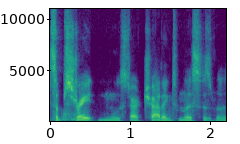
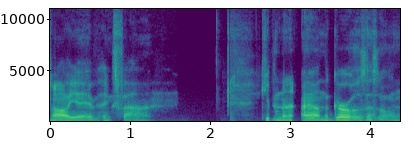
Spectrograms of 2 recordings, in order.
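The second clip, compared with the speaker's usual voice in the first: put-on drawling Southern accent. In a roleplay, a character answers whether everything is all right, in a southern drawl. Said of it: "It's the drawl".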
